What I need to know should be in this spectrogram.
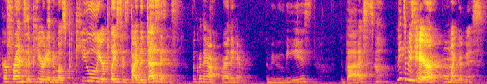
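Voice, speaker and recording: A woman, a preschool teacher, reading a picture book aloud to young children in an expressive way, with hushed asides. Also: on the high side, normal speed. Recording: echoey room.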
